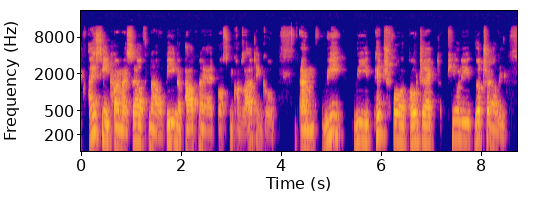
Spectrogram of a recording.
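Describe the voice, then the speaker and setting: With a strong German accent, a man talks fairly slowly in a fairly high pitch, using lively intonation and big swings in loudness. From Germany. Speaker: management consultant. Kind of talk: interview. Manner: hesitant, many fillers.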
